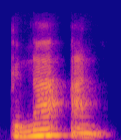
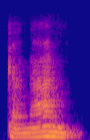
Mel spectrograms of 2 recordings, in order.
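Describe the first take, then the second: First: Canaán said as Kna-an, long final a; Canaán the Hebrew way, knaan; Hebrew pronunciation. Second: Said in the usual way. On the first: Shown as a demonstration. (pronunciación hebrea: Knaán) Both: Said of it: "Perdón, Cana".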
